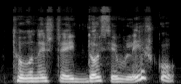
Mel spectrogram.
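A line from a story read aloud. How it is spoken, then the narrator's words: Grumpy grumble. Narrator (Ukrainian): сварливо буркнув Фред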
